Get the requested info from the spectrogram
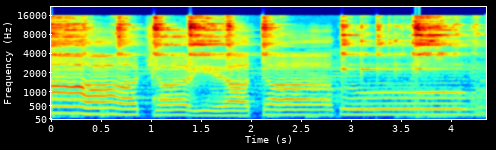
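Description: A man singing a Bengali devotional bhajan in slow, long-held notes, striking karatals (small hand cymbals) about once a second.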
